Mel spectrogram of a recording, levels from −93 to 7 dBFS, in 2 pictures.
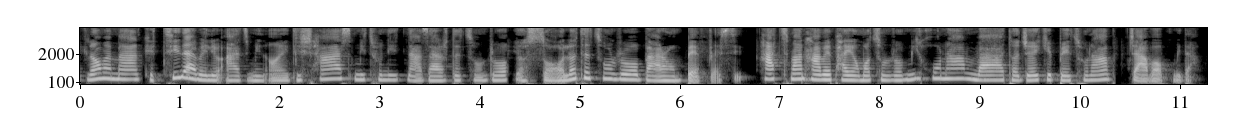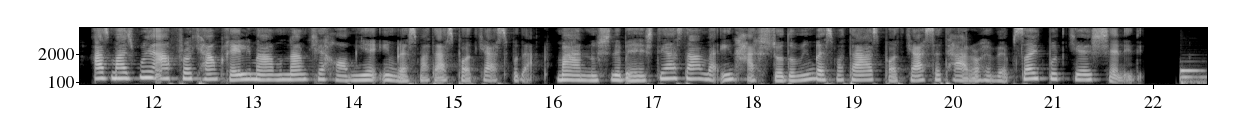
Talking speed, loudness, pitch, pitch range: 145 wpm, -21 LUFS, 220 Hz, 200-250 Hz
